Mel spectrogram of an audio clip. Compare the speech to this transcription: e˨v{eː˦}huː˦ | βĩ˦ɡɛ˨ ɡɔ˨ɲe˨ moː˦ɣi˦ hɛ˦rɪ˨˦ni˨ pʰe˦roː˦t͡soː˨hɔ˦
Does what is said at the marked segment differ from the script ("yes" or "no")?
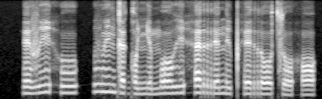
yes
